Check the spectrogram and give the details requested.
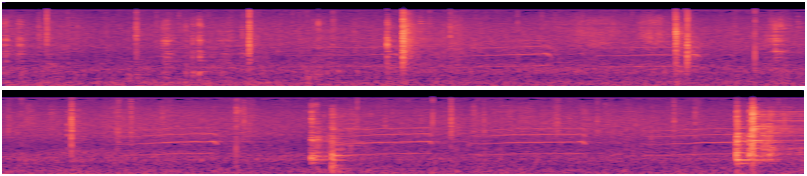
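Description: A bird calling again and again in short rising chirps over a soft outdoor hiss, with four or five sharp clicks or snaps in between, the loudest near the end.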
